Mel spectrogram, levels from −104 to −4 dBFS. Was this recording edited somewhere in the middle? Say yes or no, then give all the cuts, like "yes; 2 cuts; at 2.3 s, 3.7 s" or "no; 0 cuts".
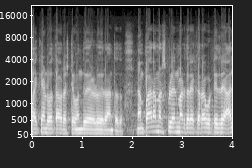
no; 0 cuts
